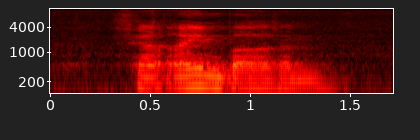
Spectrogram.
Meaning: 1. to agree upon 2. to arrange 3. to reconcile
- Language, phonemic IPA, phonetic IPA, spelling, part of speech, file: German, /fɛʁˈaɪ̯nbaːʁən/, [fɛɐ̯ˈʔaɪ̯nbaːɐ̯n], vereinbaren, verb, De-vereinbaren.ogg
